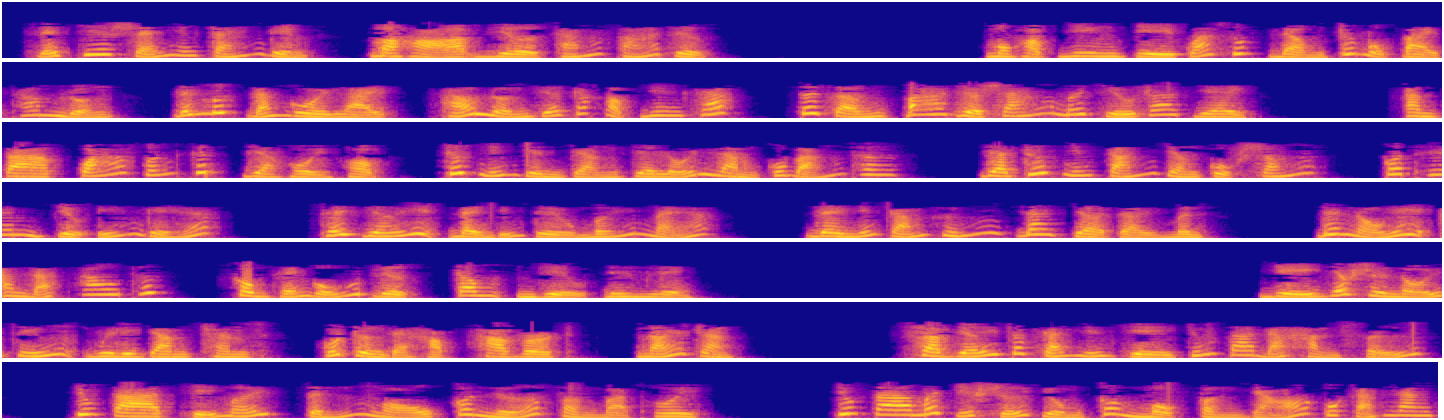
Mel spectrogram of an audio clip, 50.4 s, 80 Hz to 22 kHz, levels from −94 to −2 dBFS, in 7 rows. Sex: female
